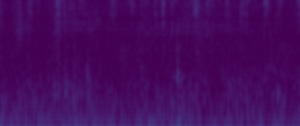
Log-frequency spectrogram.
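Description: Faint scratching and small ticks of a precision screwdriver turning the calibration screw on a fuel level converter's circuit board, adjusting the full-tank setting.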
